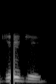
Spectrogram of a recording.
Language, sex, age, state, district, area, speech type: Hindi, male, 30-45, Bihar, Darbhanga, rural, conversation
